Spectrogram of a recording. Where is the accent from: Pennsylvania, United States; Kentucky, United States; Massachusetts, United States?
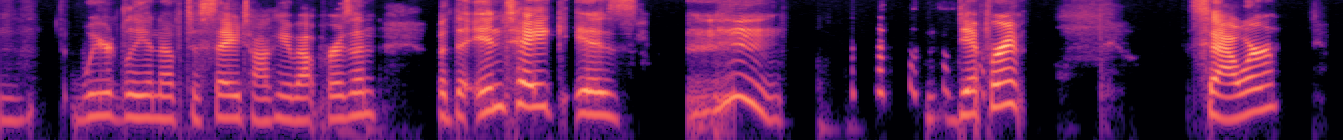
Kentucky, United States; accent: Kentucky; my Kentucky came out just then.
